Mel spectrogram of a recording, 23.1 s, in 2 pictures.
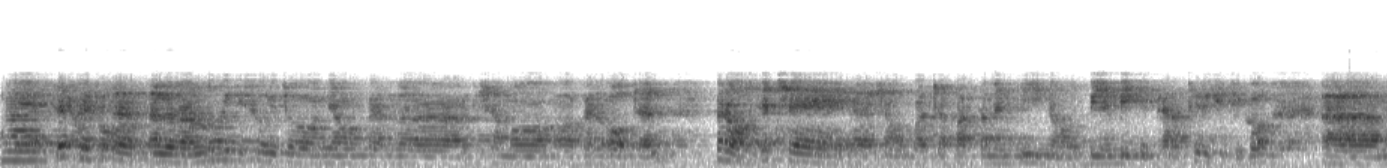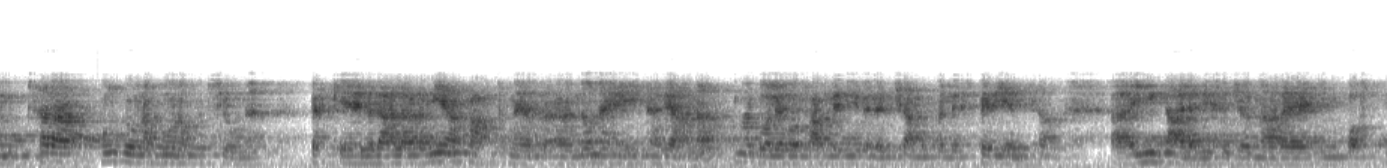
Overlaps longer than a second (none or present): present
